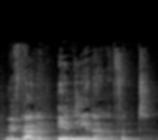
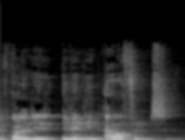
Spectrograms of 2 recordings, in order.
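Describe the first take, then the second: First: The stress is on Indian. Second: The stress is on elephant.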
